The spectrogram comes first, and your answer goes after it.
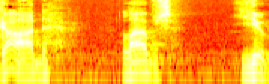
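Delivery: very slow, every word deliberately underscored. In a message meant to be as positive as possible, spoken slowly. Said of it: "I said that slowly".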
